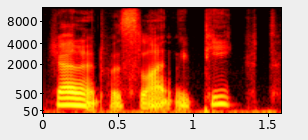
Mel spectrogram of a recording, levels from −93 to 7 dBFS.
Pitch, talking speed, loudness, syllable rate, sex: 180 Hz, 150 wpm, -20 LUFS, 5.1 syllables/s, female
